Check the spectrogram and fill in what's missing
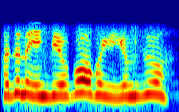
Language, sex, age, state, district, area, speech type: Manipuri, female, 18-30, Manipur, Senapati, rural, conversation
